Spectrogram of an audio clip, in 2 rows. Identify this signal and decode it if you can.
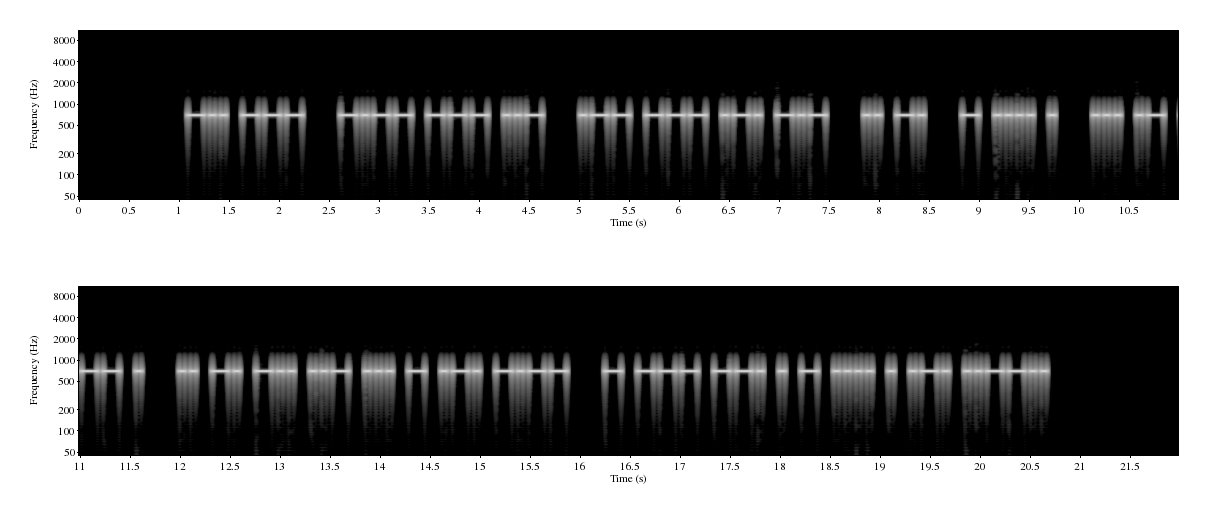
Morse code, heard as a keyed tone, about 21 wpm, 700 Hz. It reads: DO YOU WORK IN THE SAME INDUSTRY TOGETHER?
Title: Sentences from Top 1000 Words - Review Part 4 - 22wpm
